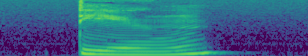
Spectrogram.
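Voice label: "dǐng", Mandarin Chinese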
